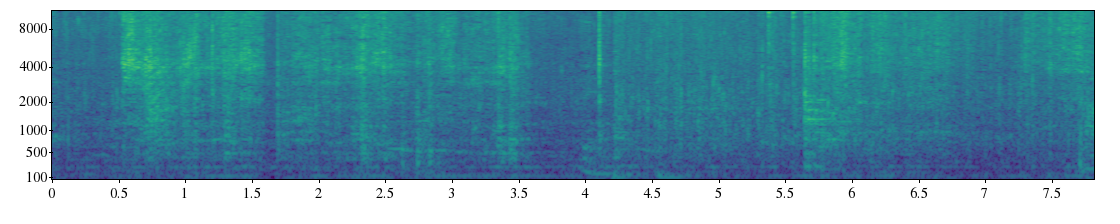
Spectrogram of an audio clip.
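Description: Chhana (cottage cheese) dropped into a simmering vegetable curry and stirred in a pan, giving a continuous loud sizzle with scraping spoon strokes and rustling, no speech.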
